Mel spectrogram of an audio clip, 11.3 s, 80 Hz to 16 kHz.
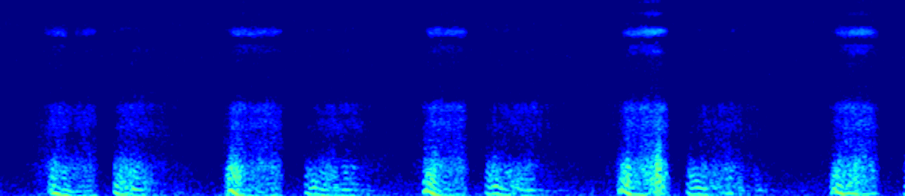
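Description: Soft, paired rasping sounds on breathing in and out, about 25 breaths a minute; light snoring of a baby in deep sleep.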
